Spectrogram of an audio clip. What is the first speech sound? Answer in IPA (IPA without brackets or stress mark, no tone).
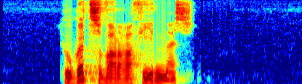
θ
